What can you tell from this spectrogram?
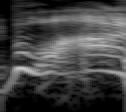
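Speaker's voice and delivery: put-on high, slow, whimpering drunk plea; mock crying. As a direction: imitate a drunk man crying and begging. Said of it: "As he's, like, crying".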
